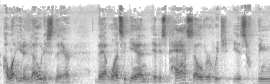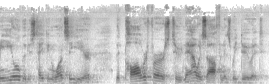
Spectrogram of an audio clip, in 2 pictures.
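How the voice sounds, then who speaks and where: A man's voice: lowish voice, measured pace, dark tone, echoey room. A congested man with the flu teaching a sermon and reading scripture aloud in old-fashioned wording. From United States. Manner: reads scripture aloud in King James wording. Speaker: Bible teacher.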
